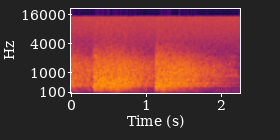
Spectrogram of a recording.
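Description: gunshot fired

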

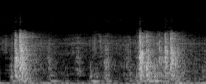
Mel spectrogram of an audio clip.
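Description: door being locked

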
